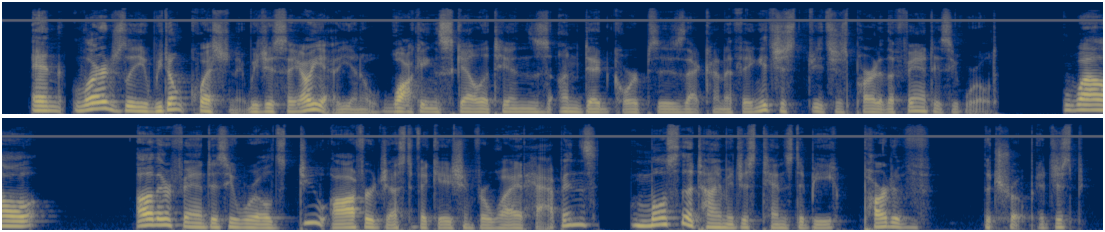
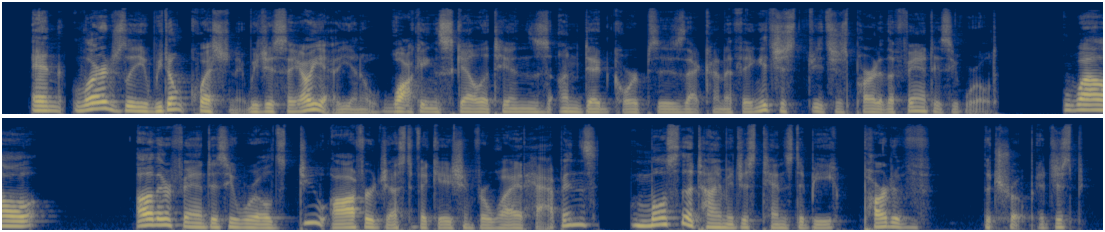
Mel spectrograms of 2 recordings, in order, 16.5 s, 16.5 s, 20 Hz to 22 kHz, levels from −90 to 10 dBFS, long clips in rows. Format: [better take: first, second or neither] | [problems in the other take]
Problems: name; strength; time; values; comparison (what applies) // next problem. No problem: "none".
second | high-pitched whine; noticeable; throughout; 11 kHz, 20 dB below the speech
